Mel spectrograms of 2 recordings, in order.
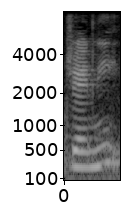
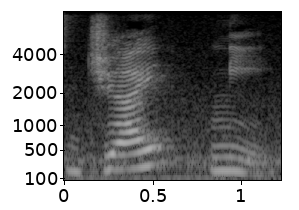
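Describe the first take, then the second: First: The name is said like Jenny. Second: The name is said like Jaini. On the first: The speaker calls it wrong. "It's not Jenny" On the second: The speaker calls it right. "it's Jaini"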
